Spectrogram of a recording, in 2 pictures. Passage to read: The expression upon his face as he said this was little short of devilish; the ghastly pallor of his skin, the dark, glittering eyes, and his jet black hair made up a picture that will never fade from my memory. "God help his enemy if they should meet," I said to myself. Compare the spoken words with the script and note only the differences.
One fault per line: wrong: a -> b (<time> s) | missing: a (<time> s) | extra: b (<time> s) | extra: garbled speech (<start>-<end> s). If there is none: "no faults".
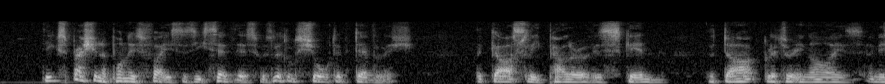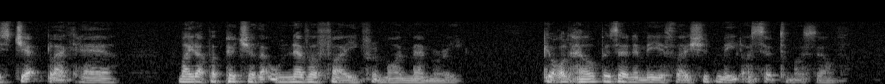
no faults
